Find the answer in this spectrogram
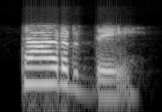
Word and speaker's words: tarde: Next one for número cuatro, we have tarde. Tarde. You can hear how that first syllable is the stressed one.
